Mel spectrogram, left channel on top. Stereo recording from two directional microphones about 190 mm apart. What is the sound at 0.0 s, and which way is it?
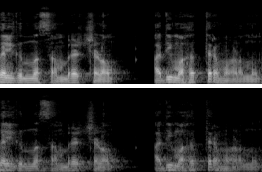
Speech, 45° left (ahead or behind).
